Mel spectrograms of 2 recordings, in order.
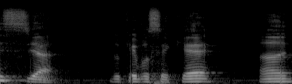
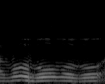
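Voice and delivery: lightly voiced crying grandson, soft and higher; mock child's crying; 3 semitones higher, 7 dB quieter than usual. Grandson crying for grandpa to pick him up, mild mock crying. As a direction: plead softly like a tearful little boy. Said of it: "Começou a chorar, chorar, chorar".

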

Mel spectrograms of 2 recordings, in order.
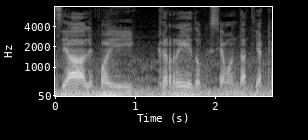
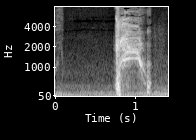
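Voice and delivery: a real cough; sharp cough mid-sentence; coughing fit; 10 dB louder than usual. Real, not acted. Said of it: "A parte sta tosse".

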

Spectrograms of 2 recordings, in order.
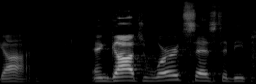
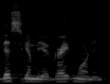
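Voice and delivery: quick quiet self-talk; 4 semitones lower, 7 dB quieter, faster than usual. Retold or imitated. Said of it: "I'm like".

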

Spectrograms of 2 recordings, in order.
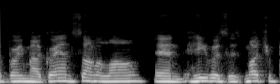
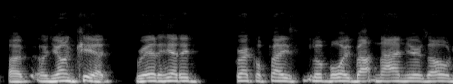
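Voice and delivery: ordinary talk

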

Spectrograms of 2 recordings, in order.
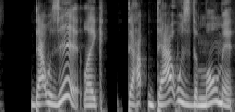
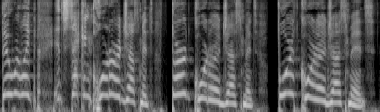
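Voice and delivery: high-pitched, incredulous listing; theatrically baffled, pitched way up; mock disbelief; 10 semitones higher than usual. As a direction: play amazed at an unheard-of thing. Mock disbelief at coaching adjustments.

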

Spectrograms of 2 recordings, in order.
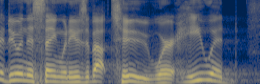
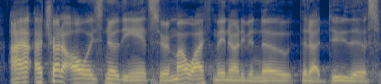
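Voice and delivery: usual speaking voice

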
